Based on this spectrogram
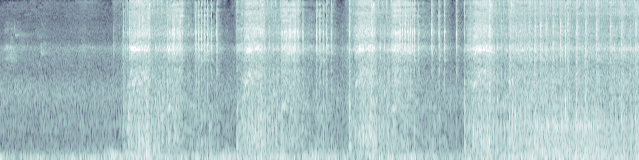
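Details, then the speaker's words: Poulan two-stroke leaf blower, first start after five months of dry storage: high buzz surging and cutting out in bursts before settling; lean running, cured by richening the outer high-speed mixture screw, needed every year. "And what I had to do is I richened up the, which I have to do every year for some reason. I had to richen up the high-speed mixture screw."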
